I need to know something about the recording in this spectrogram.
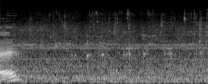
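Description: Hot water poured from a glass jug into a one-litre glass Kilner jar, a steady pouring trickle as the jar fills.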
